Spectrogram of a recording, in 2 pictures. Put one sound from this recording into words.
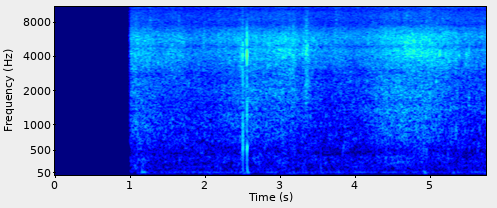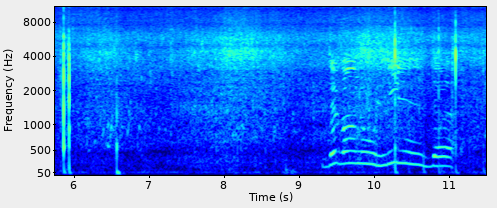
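Water rushes along the hull of a moving sailing boat.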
